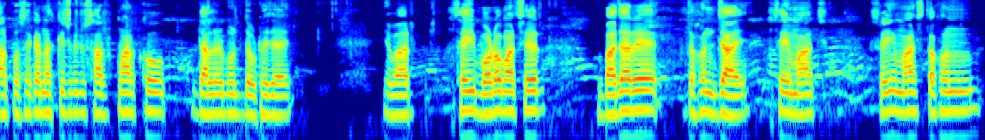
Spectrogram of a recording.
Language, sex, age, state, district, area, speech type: Bengali, male, 18-30, West Bengal, Uttar Dinajpur, urban, spontaneous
